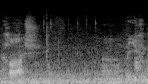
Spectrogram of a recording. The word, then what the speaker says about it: cosh: Sometimes this is just pronounced sinh, and hyperbolic cosine is pronounced cosh.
